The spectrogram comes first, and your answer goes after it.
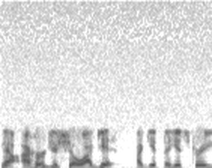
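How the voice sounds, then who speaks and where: A man talks fairly quickly in an unremarkable speaking voice. His pitch is fairly high, with ordinary variation. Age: 60s. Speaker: caller, former teacher and military veteran. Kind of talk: radio call-in. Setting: phone call.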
